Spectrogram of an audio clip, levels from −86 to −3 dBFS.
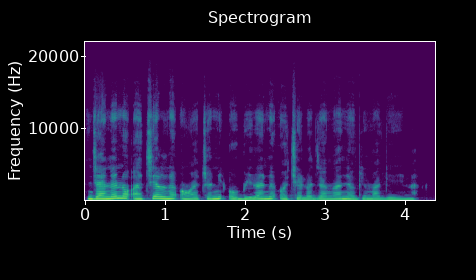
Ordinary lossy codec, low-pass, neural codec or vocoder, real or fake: none; 19.8 kHz; codec, 44.1 kHz, 7.8 kbps, Pupu-Codec; fake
